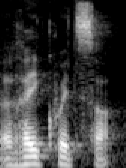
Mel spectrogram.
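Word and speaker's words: Rayquaza: des ailes voilà donc normalement on devrait dire reyeta mais bon moi je vais continu continuer de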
